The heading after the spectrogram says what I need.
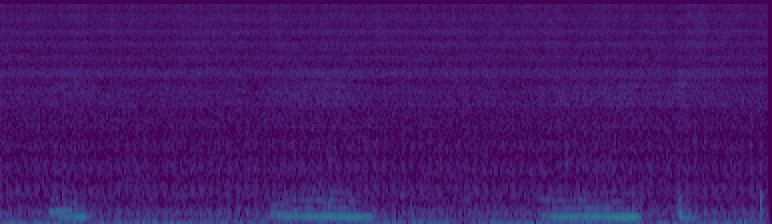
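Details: Soft, low, buzzing snores on a few breaths, faint against steady room noise: quiet snoring.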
